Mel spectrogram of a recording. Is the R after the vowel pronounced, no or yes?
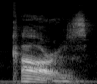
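yes. It is said with an R before the S.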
